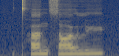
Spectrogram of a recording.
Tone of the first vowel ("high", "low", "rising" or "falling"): high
